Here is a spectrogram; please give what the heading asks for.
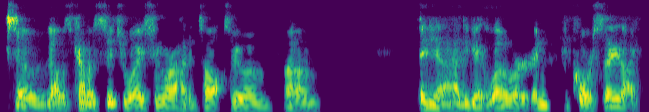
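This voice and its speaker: A man's voice: lowish voice, fairly even intonation, brisk, darkish tone, lo-fi sound. A man talking casually as a pilot sharing experience, in loose, hesitant phrasing sprinkled with "like". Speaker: pilot, discussion participant. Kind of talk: casual personal storytelling.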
